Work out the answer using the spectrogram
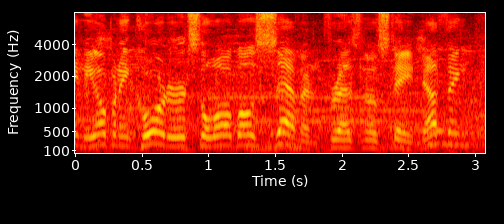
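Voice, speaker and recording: Noticeable background noise sits behind a man whose high pitch moves with ordinary variation. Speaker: radio sports play-by-play announcer. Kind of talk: live radio sports play-by-play commentary.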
